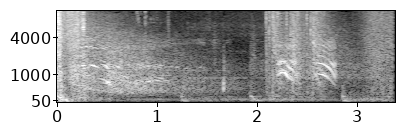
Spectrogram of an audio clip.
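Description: Gunfire in The Outer Worlds video game comes as a few sharp, scattered shots and thuds with a brief burst of shrill game sounds, set against a faint background and heard nearby.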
